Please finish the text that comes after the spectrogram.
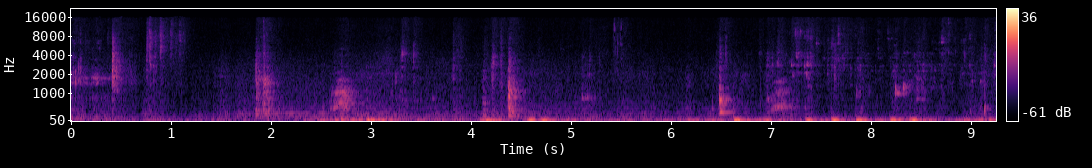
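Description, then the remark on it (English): Water being poured into a water bottle as it is refilled, with irregular drips, splashes and small clinks over a low background rumble, and no talking. “Well, I'm going to use this opportunity to refill my water and give the listeners what they crave.”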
